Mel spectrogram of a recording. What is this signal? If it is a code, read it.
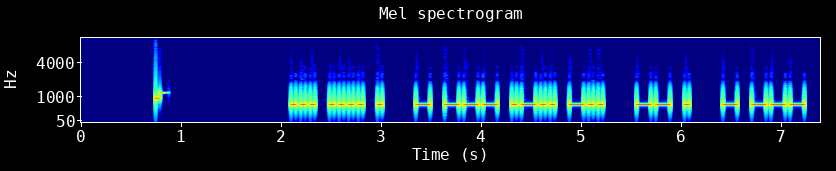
Morse code, heard as a keyed tone, about 25 wpm, 700 Hz. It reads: SHE TOLD ME TO
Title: Sentences from Top 400 Words 25wpm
